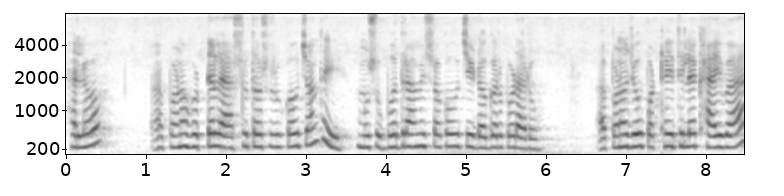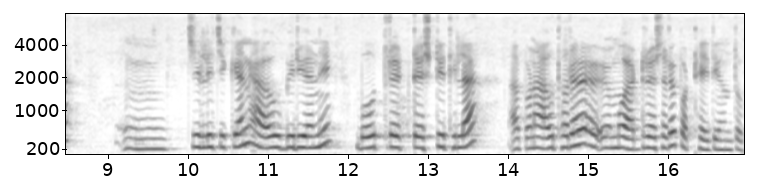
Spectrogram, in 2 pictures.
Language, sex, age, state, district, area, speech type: Odia, female, 18-30, Odisha, Cuttack, urban, spontaneous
